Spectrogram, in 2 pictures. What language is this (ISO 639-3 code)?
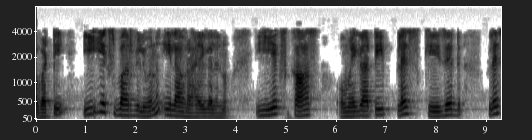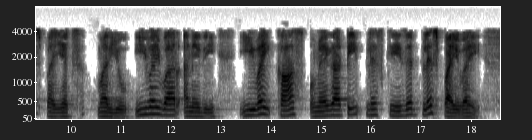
tel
